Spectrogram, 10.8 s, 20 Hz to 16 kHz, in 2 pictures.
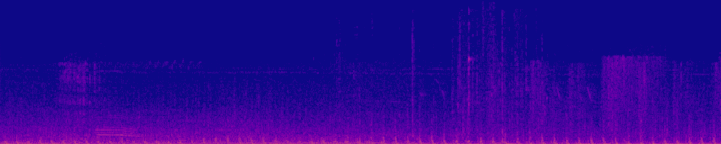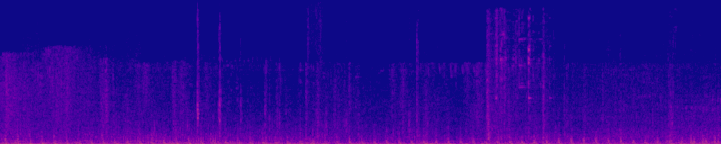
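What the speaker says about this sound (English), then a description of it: "Fucking helicopter." Helicopter in the video game Far Cry 6, its rotor chopping in a steady, rapid pulse throughout, loud and close, mixed with scattered game effects and no speech.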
